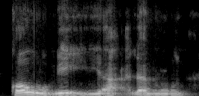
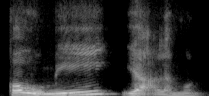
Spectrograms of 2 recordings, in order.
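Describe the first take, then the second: First: The long vowel is lost, merged into the next word. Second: The long vowel of qaumi is held before ya'lamun. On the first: The speaker calls it wrong. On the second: The speaker calls it right.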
